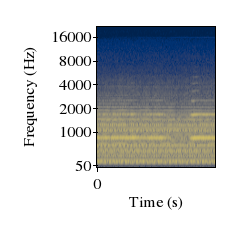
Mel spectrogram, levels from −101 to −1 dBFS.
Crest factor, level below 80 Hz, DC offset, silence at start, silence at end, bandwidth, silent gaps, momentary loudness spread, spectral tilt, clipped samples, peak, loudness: 14 dB; -68 dBFS; under 0.1%; 0 s; 0 s; 6.8 kHz; none; 4 LU; -8.5 dB/octave; under 0.1%; -8 dBFS; -23 LUFS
